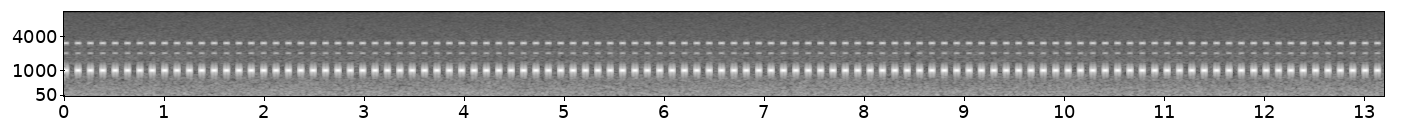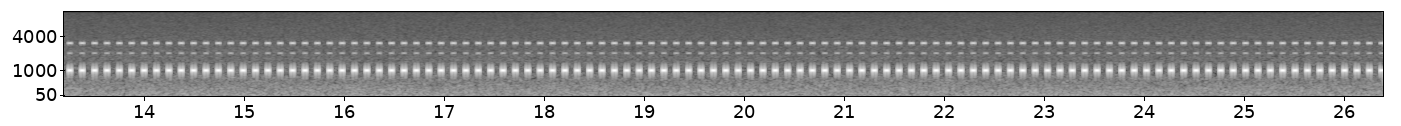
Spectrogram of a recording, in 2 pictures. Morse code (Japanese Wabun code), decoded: none

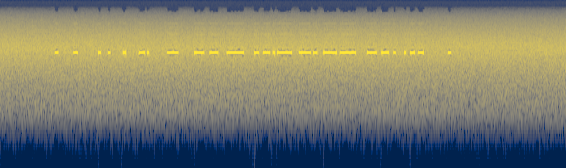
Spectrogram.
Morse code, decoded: none

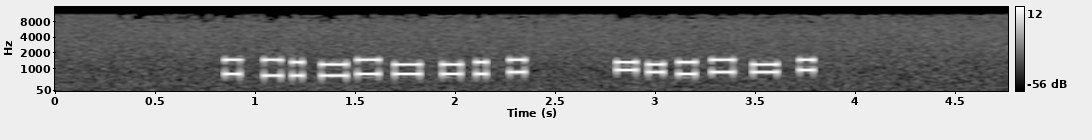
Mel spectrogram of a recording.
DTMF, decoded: 632164459 07597#

